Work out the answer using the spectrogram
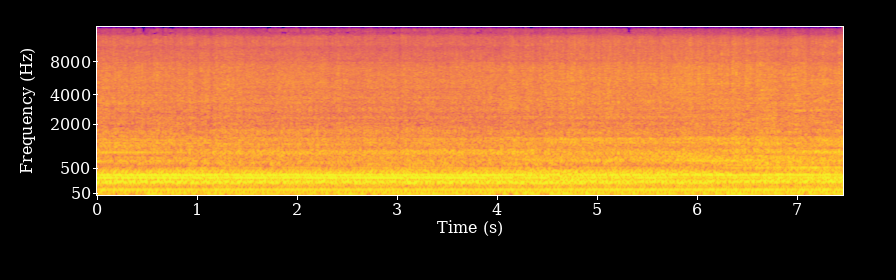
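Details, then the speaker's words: Homemade V12 race engine in a race car, first firing after months of storage; loud steady drone with an uneven, lumpy pulse instead of a crisp beat, "something doesn't sound right," had trouble starting; rough running, cause unclear. "I don't know what is this tired don't something doesn't sound right it smell right"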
